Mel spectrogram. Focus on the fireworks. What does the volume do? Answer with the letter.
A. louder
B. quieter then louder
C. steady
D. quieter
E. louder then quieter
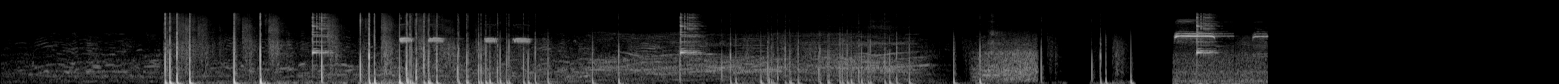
D.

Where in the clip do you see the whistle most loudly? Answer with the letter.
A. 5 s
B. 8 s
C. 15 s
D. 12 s
D.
